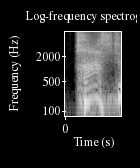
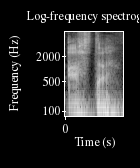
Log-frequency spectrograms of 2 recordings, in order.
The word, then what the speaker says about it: Hasta: Hasta la vista, baby. I think it's Asta. But is it Asta? Yeah. What did I say? You said Hasta. Oh. The H is silent.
